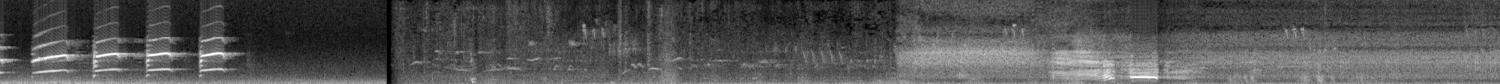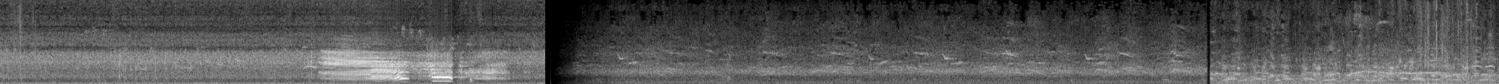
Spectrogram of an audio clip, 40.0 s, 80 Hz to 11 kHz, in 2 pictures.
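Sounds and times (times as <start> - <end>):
animal calls: 0.0 - 5.1, 6.3 - 20.4, 24.0 - 27.2
outdoor background noise: 0.0 - 39.9.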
